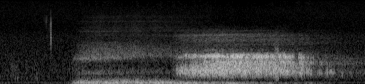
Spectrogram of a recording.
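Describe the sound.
A long, deep breath, heard as steady breathy rushing air that swells louder partway through before tapering off. It stands alone with no talking.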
